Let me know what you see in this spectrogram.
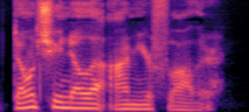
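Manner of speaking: put-on thunderous, booming yet loving, peaceful voice. Recounting a voice that spoke to him, imitating a thunderous, loving voice. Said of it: "It was like thunder".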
